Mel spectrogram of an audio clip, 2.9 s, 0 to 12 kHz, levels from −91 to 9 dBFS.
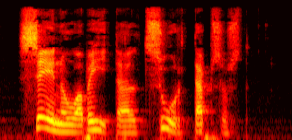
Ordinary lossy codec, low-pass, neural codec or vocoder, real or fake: AAC, 48 kbps; 9.9 kHz; none; real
